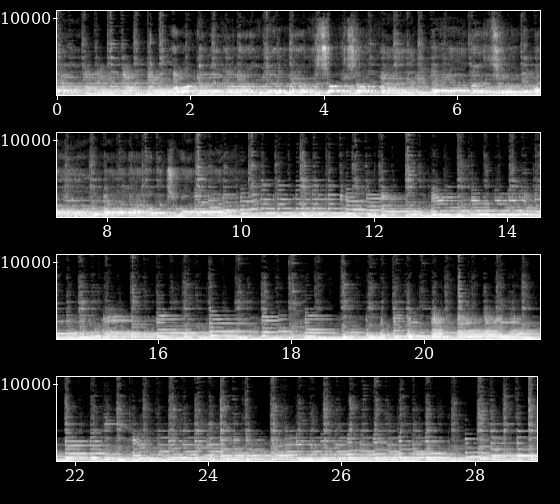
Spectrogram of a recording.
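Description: Ukulele trio playing live, strummed and picked ukuleles through small amplifiers, with two men singing together for roughly the first ten seconds. After that the voices stop and the ukuleles carry on alone in an instrumental break.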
